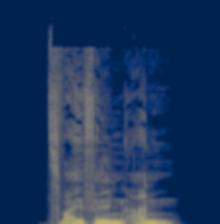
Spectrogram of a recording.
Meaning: inflection of anzweifeln: 1. first/third-person plural present 2. first/third-person plural subjunctive I
- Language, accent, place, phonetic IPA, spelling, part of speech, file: German, Germany, Berlin, [ˌt͡svaɪ̯fl̩n ˈan], zweifeln an, verb, De-zweifeln an.ogg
